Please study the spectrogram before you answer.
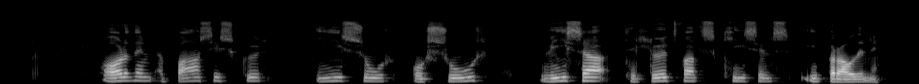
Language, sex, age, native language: Icelandic, male, 40-49, Icelandic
